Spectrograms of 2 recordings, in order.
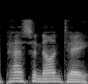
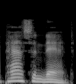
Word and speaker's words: Passannante: Giovanni passin on teh Italian pronunciation devaney pass and Aunt February 1918 49 to February 14th 1910 was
